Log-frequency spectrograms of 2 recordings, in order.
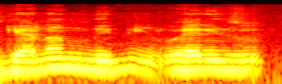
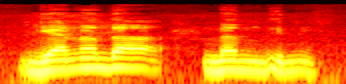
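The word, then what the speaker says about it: Jnanadanandini: Narendra Modi spelled out, pronounced the name of the wife of Rabindranath's elder brother Satyendranath as Gyanandini, whereas it was Gyanada Nandini. Narendra Modi pronounced Rabindranath's famous poem called Prarthana, Chitto Jetha Bhoy Shunno Uchcho Jetha Shir, all wrongly.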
